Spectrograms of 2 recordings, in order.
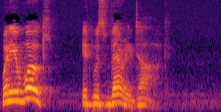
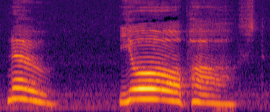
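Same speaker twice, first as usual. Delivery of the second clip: ghostly spirit voice; 5 semitones higher, 9 dB louder, much slower than usual. Acted. The spirit answers.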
